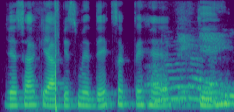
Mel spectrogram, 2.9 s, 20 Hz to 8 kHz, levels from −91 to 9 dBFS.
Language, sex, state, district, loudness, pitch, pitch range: Hindi, male, Chandigarh, Chandigarh, -23 LUFS, 140 Hz, 135-150 Hz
